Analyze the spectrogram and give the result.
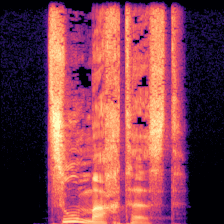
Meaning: inflection of zumachen: 1. second-person singular dependent preterite 2. second-person singular dependent subjunctive II
- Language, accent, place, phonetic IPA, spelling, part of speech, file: German, Germany, Berlin, [ˈt͡suːˌmaxtəst], zumachtest, verb, De-zumachtest.ogg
